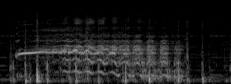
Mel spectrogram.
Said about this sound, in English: There was a two-horse carriage standing there. Then the horses drove off at a very fast pace.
